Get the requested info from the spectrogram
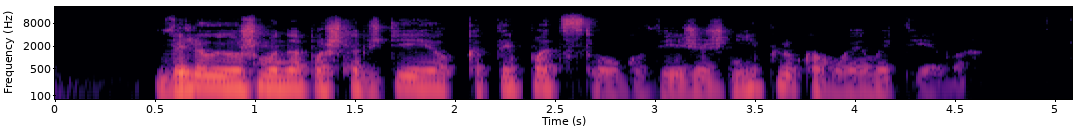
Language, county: Lithuanian, Kaunas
